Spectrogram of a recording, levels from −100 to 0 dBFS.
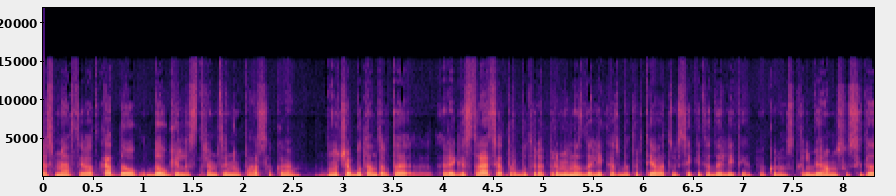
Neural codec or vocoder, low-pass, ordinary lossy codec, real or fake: vocoder, 44.1 kHz, 128 mel bands every 512 samples, BigVGAN v2; 14.4 kHz; Opus, 16 kbps; fake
